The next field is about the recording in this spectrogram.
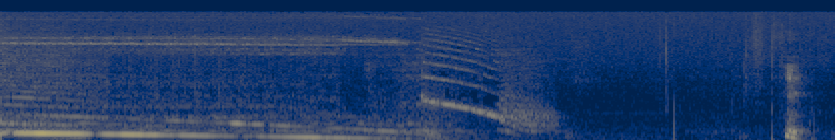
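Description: A loud, siren-like whine with ringing overtones comes from the washer on spin, then glides down as it slows.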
